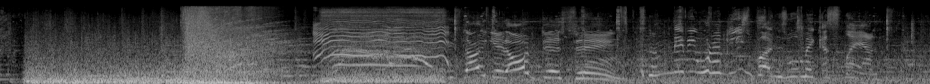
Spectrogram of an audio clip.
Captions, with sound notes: [screaming] We gotta get off this thing! Maybe one of these buttons will make us land.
